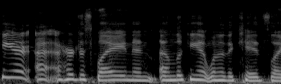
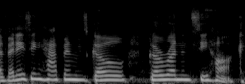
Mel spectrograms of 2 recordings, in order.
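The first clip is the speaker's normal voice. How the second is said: ordinary talk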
